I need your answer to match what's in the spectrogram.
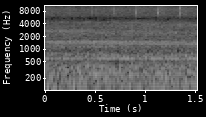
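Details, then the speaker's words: Newly installed Amazon diesel heater in a garage, running and pumping heat: steady, even blower roar with a faint regular fuel-pump tick and no surging. It runs normally and works good, with the uninsulated exhaust pipe very hot. "But that's it. Pretty sweet. Works good. Pumping heat."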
